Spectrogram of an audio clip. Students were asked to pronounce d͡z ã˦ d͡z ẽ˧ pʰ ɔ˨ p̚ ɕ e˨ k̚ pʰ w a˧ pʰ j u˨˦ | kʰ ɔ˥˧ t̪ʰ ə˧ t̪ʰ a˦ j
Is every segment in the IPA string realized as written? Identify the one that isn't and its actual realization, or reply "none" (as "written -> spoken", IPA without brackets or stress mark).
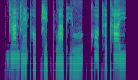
none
